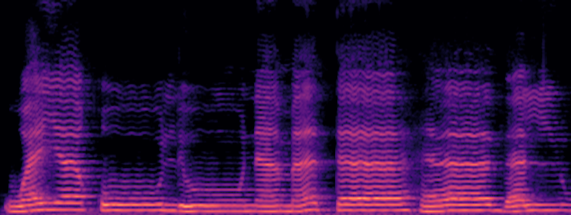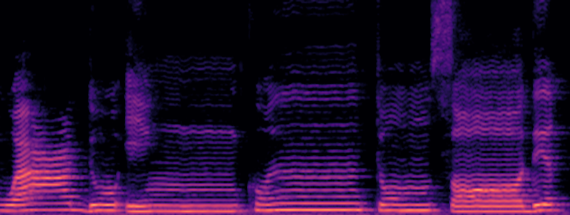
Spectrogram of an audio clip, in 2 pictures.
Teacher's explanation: the ya is gonna be extended 4 counts because it's mad arid lis sukoon, and the noon has a sukoon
